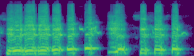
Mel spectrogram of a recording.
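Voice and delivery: high, rising laugh; amused laugh. Real, not acted. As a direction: burst out laughing, high-pitched. Player laughs at own remark.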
